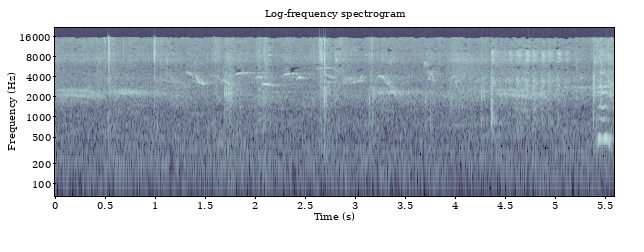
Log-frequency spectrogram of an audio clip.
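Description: Faint outdoor ambience with scattered short bird chirps and calls. Just before the end comes a brief, louder pitched call.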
